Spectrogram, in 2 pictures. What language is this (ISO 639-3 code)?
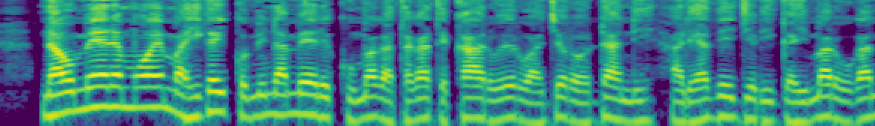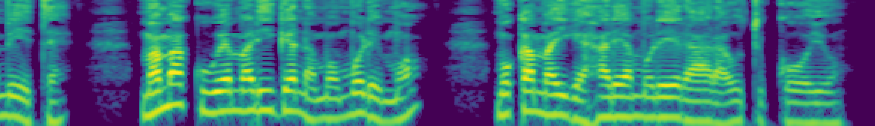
kik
